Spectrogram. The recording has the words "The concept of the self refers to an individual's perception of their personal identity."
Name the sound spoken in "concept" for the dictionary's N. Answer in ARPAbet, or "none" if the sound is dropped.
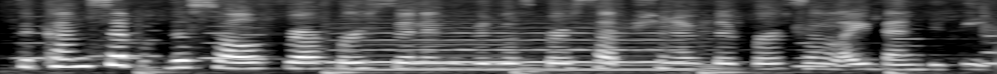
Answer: N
